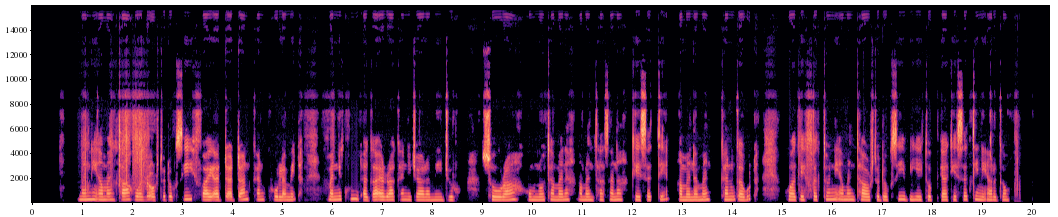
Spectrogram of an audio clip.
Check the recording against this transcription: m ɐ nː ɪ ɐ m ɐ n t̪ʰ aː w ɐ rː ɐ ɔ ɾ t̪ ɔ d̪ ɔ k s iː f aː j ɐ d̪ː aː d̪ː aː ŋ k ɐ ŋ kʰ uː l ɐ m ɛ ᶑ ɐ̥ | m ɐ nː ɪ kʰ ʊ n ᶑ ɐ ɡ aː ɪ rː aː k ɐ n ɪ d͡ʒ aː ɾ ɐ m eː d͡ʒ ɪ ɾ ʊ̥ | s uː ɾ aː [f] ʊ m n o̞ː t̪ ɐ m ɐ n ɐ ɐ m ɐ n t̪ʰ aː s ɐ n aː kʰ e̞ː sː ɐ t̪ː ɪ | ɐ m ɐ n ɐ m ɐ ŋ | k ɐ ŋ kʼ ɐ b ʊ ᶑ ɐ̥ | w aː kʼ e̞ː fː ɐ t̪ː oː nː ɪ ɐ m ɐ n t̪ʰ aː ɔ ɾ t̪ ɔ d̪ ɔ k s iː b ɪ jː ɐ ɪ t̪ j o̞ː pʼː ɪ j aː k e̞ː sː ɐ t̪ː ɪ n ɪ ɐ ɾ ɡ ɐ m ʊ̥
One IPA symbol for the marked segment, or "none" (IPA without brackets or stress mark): h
